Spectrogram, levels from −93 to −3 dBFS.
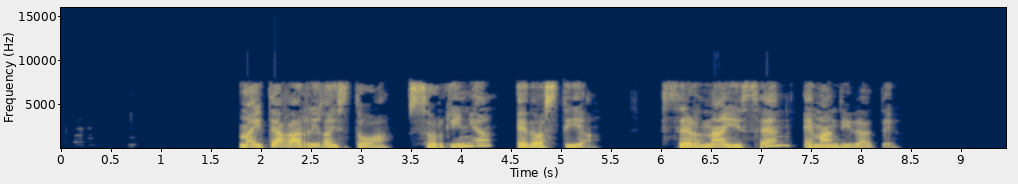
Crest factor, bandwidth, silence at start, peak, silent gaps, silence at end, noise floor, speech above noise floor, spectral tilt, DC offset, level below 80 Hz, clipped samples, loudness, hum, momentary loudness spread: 18 dB; 8 kHz; 1.8 s; 0 dBFS; 3.33-3.46 s, 4.36-4.54 s, 5.41-5.67 s, 5.81-5.99 s, 7.36-7.41 s; 1.1 s; -62 dBFS; 47 dB; -3.5 dB/octave; under 0.1%; -60 dBFS; under 0.1%; -16 LUFS; none; 11 LU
